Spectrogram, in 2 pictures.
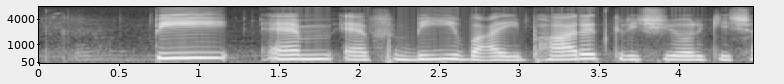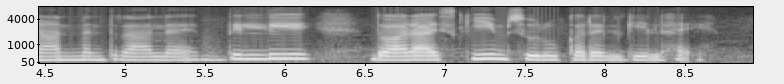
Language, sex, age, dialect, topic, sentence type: Magahi, female, 36-40, Southern, agriculture, statement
